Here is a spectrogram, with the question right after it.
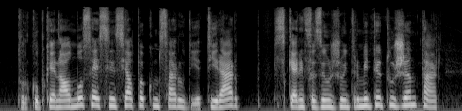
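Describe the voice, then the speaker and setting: Her tone is dark and mellow. The woman's voice sounds dry and close, with no echo. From Portugal. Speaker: family doctor. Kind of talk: radio health talk. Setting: radio studio.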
